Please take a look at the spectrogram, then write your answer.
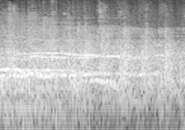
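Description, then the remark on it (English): An audience claps steadily while voices cheer and whoop in loose, slurred approval, a dense wash of applause with wavering vocal tones running through it for the whole stretch. “That was an audience clapping and slurring in approval.”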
